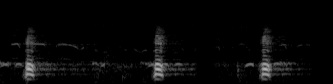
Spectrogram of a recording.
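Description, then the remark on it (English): Three loud, deep grunting calls from a great hornbill, each a short harsh honk-like burst, spaced about a second apart, with a faint steady background hum and no talking. “Just sort of a series of deep, what would you call it, grunts?”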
